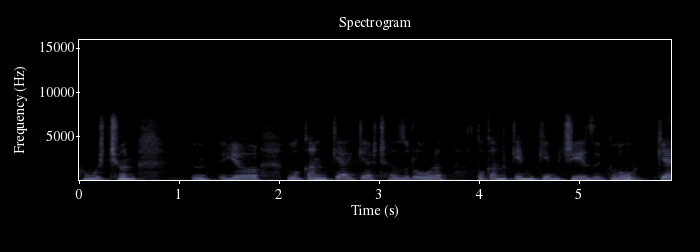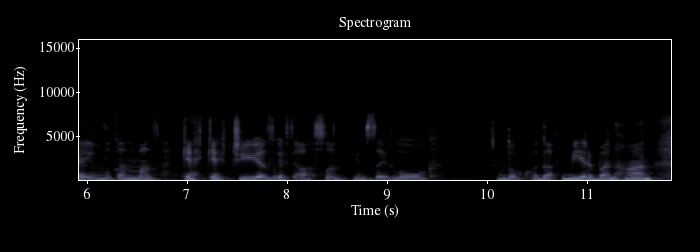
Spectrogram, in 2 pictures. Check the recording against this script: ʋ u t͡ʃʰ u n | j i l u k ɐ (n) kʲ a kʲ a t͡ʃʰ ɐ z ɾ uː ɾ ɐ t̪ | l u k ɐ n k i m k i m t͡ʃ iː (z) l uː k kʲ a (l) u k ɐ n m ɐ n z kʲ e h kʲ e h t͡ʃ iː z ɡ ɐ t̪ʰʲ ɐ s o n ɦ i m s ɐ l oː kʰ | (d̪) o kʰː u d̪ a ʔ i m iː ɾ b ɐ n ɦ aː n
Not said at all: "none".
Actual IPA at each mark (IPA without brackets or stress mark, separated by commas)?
n, z, l, d̪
